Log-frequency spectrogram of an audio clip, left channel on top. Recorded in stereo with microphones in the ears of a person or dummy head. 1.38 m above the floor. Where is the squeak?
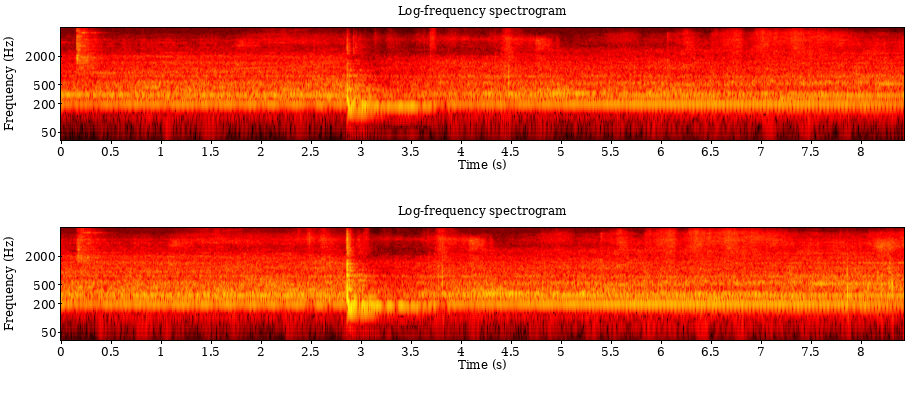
65° left (ahead or behind), 7 m.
